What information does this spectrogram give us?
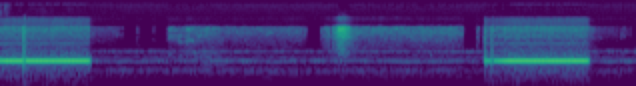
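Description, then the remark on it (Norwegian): A telephone rings twice, each loud, buzzy ring lasting about a second with a few seconds of near-quiet between them and a faint hum underneath. No one speaks. “Og da ringer jo da telefonen.”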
